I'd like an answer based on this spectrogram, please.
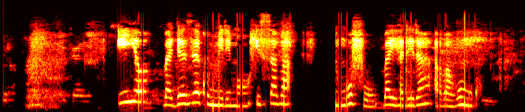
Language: Kinyarwanda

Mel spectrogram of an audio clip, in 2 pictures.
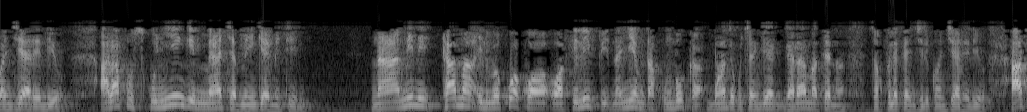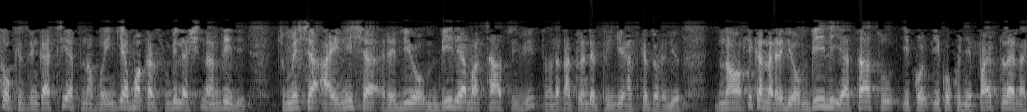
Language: Swahili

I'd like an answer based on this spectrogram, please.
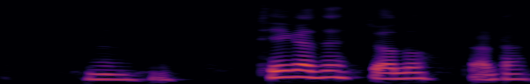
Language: Bangla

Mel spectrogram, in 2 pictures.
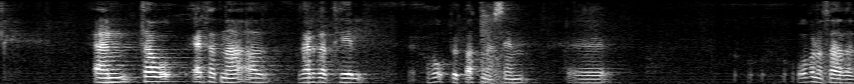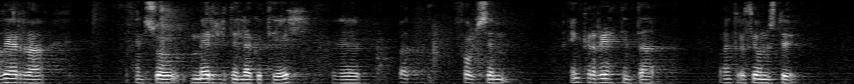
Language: Icelandic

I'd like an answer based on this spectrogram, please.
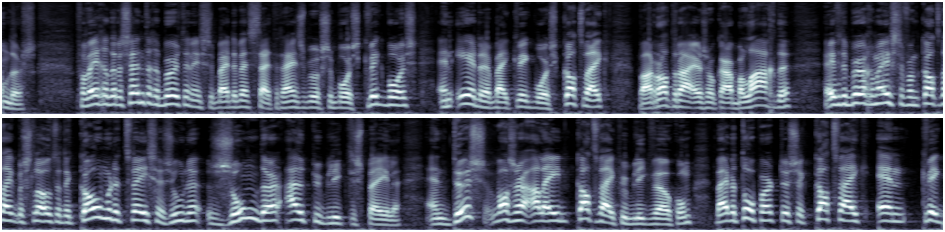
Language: Dutch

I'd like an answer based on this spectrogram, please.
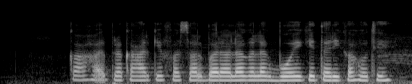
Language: Chhattisgarhi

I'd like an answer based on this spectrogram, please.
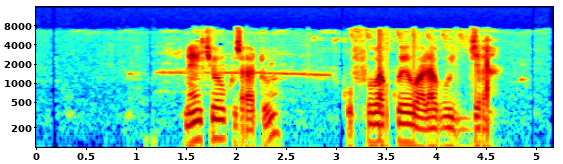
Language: Ganda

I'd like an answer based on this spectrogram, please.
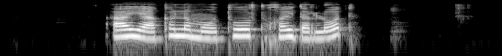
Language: Pashto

